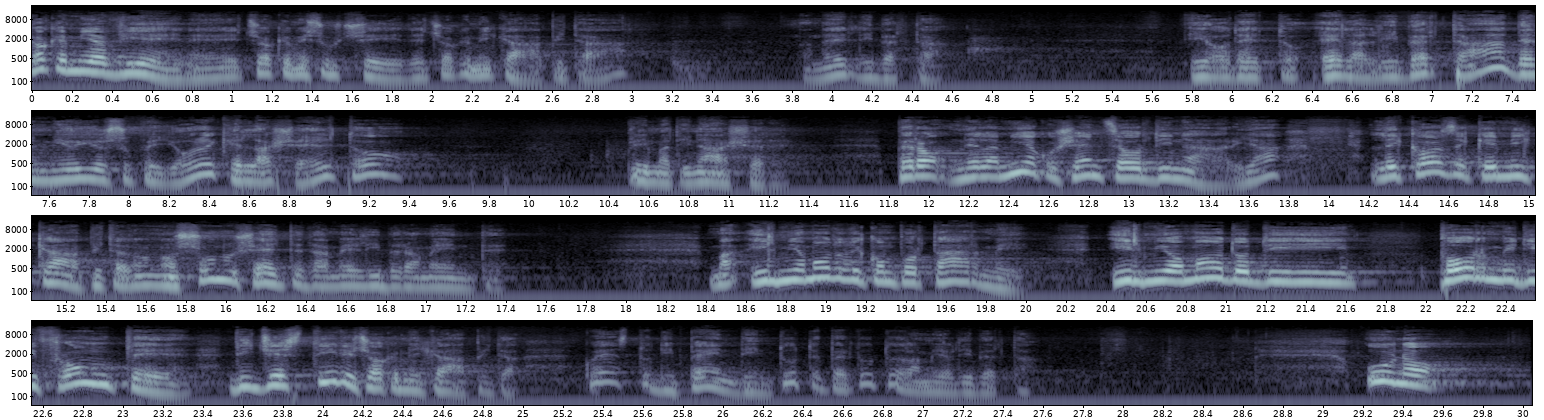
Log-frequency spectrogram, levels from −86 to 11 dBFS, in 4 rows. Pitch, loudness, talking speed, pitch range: 195 Hz, -26 LUFS, 155 wpm, 150-230 Hz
